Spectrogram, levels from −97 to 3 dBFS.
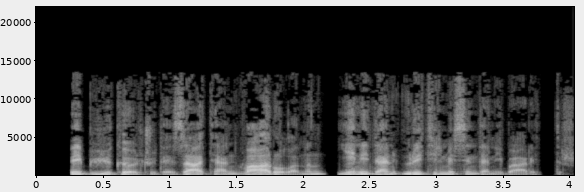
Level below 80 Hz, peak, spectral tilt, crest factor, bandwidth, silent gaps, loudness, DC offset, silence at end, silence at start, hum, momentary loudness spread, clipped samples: -44 dBFS; -4 dBFS; -5 dB/octave; 20 dB; 13.5 kHz; 2.21-2.26 s, 3.81-3.88 s; -23 LUFS; under 0.1%; 0 s; 0.25 s; none; 9 LU; under 0.1%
